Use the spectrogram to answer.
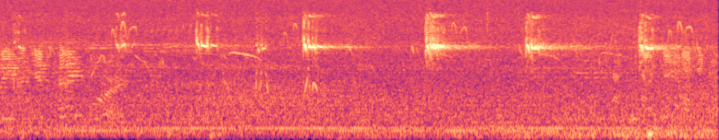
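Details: Least terns at the nest while feeding chicks: clipped, piercing high notes, some drawn out slightly, repeat roughly once a second above a steady low engine-like hum.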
